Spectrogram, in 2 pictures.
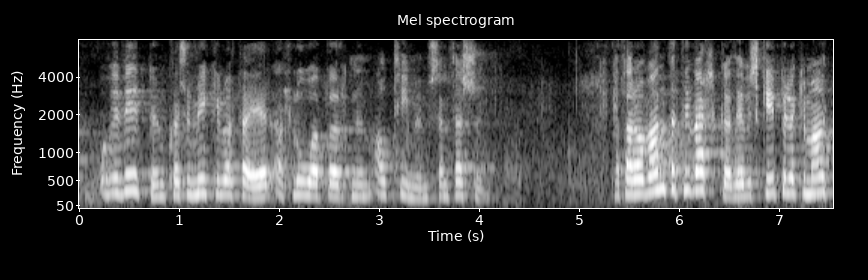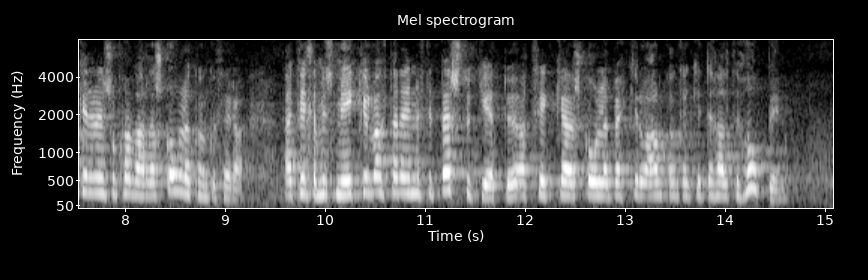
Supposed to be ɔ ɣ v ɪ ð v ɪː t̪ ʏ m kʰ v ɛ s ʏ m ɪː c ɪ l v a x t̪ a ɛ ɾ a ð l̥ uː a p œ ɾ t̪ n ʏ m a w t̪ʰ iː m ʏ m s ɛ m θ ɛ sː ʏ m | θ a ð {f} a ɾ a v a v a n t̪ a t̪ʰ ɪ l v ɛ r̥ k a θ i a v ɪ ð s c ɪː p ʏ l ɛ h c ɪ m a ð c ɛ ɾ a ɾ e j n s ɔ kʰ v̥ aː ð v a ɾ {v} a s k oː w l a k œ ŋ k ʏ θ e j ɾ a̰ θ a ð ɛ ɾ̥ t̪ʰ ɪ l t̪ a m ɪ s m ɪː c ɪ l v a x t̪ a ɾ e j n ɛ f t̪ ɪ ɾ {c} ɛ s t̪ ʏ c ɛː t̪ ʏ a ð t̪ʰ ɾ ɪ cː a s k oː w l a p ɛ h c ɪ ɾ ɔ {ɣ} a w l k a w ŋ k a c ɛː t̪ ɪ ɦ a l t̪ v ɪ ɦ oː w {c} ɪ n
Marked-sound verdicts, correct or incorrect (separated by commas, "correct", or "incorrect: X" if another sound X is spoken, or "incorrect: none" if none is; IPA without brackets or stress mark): incorrect: θ, incorrect: ð, incorrect: p, correct, incorrect: p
